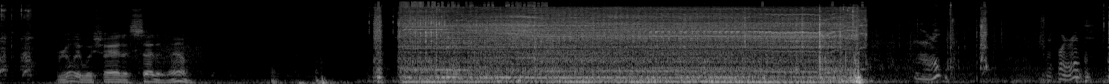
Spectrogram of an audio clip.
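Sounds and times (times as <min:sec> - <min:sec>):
power drill whirring: 0:03.6 - 0:08.7.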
